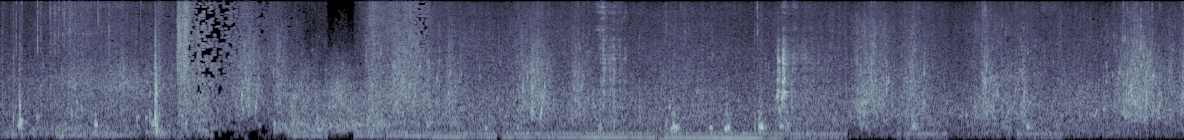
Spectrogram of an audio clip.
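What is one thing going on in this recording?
Water laps gently nearby.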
